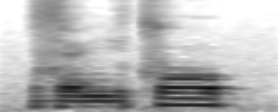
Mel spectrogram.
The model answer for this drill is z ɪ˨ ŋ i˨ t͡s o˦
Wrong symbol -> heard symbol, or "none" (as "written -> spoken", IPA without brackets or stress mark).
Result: ɪ˨ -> ɛ˨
